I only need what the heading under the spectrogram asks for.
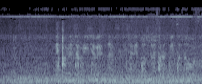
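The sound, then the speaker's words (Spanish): An airplane flying over the Andes gives a steady, broad engine roar that fills the whole clip, with faint voice-like sounds over it. “Por encima de los Andes, su hija Tamara viene volando hacia ella.”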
